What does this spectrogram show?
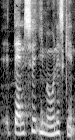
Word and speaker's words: Danse i Måneskin: Danse i Måneskin.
